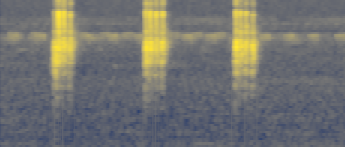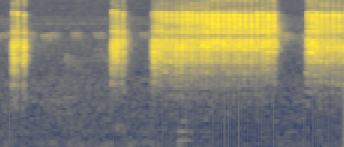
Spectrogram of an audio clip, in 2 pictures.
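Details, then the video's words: Grey-headed babbler in 'nembak kasar' style, short high buzzy notes repeated roughly once a second, then breaking into long, dry, rattling pulsed trills. "TEPUS KEPALA ABU ABU NEMBAK KASAR"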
